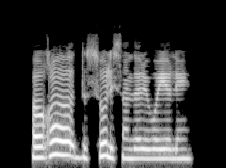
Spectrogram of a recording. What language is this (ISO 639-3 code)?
pus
